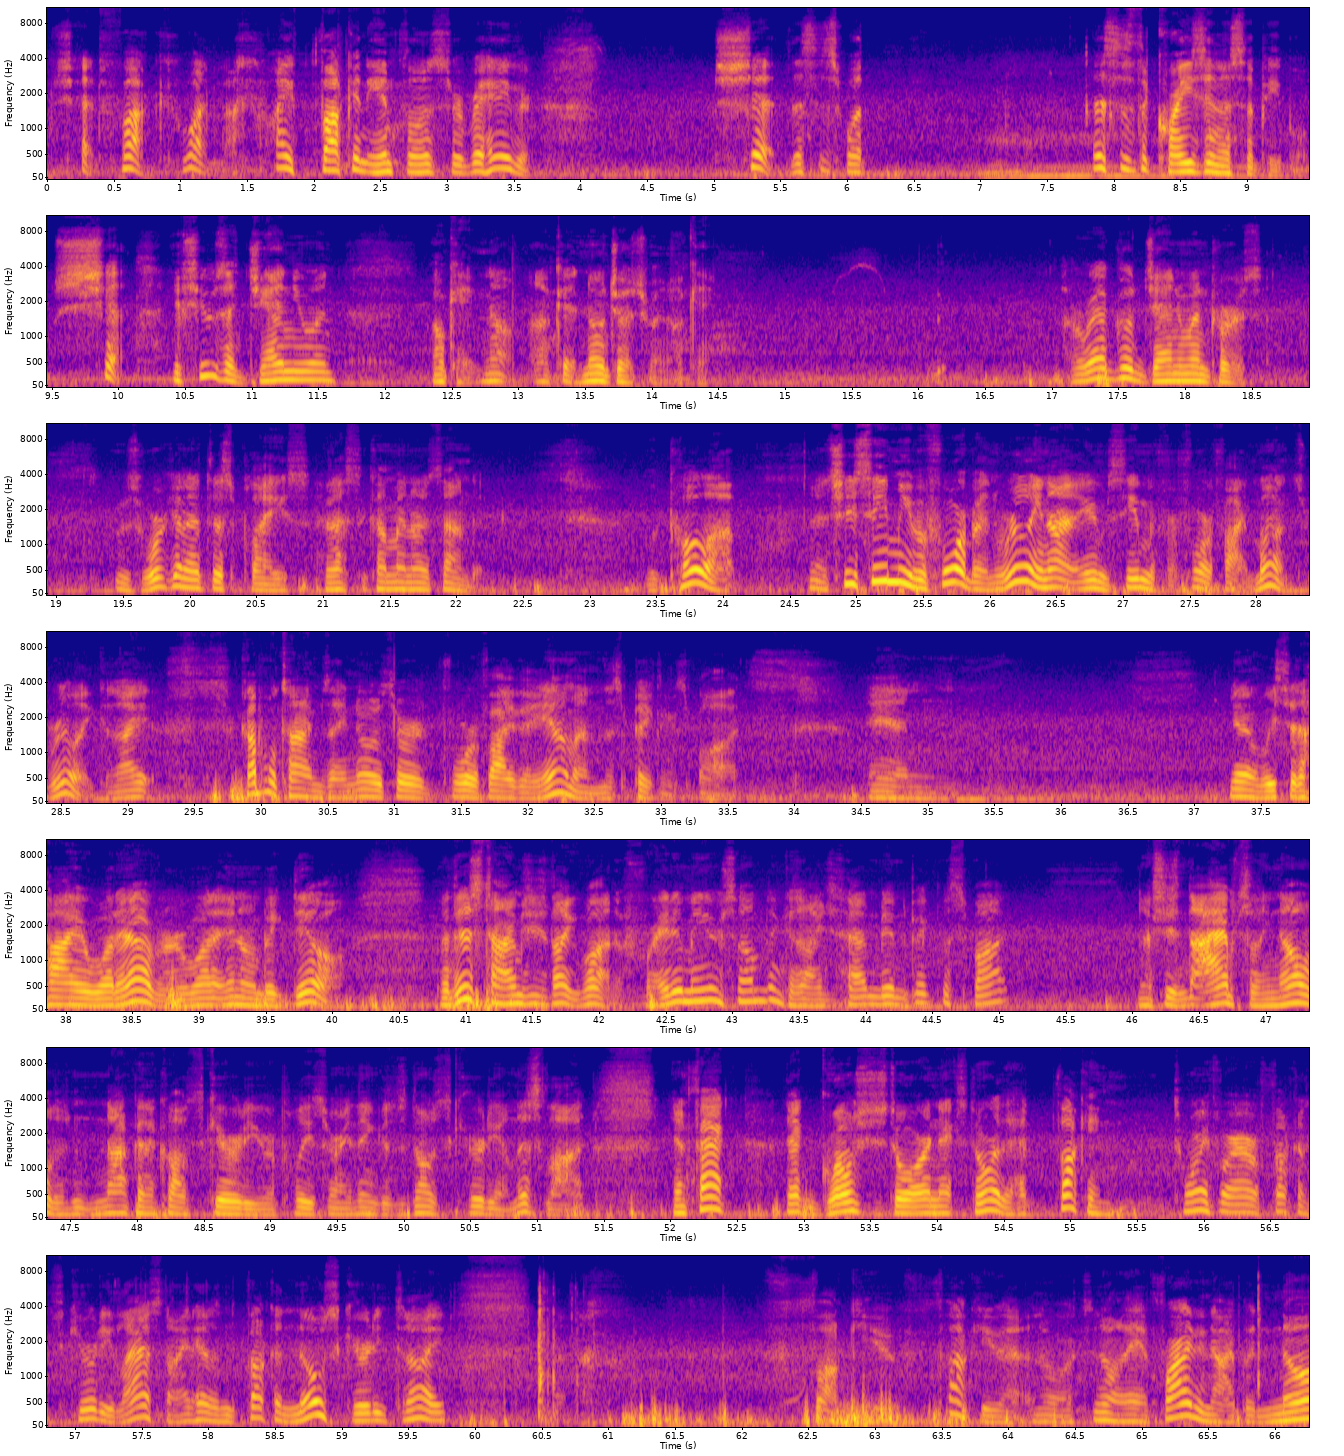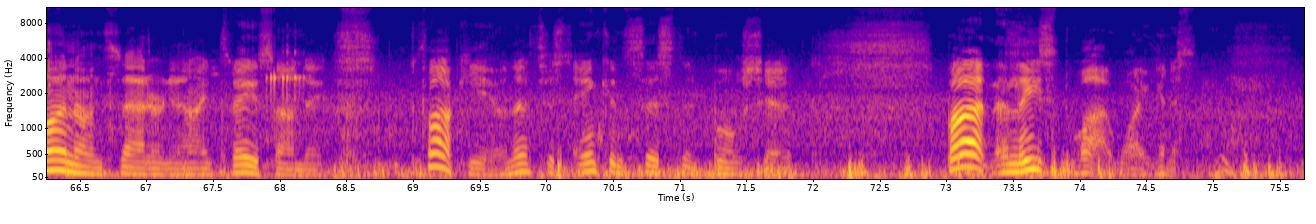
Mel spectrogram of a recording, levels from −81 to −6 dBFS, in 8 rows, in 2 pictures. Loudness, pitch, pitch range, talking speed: -19 LUFS, 125 Hz, 110-155 Hz, 150 wpm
